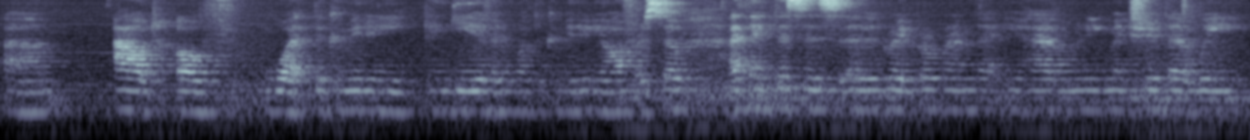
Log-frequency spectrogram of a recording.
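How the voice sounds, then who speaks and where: A woman in her thirties with a Brazilian accent and Portuguese as her first language talks conversationally. Her voice is slightly low and evenly pitched, picked up at a distance in an interview setting. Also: monotone, normal speed. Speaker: insurance agent. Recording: echoey room, distant mic, clear background noise.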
